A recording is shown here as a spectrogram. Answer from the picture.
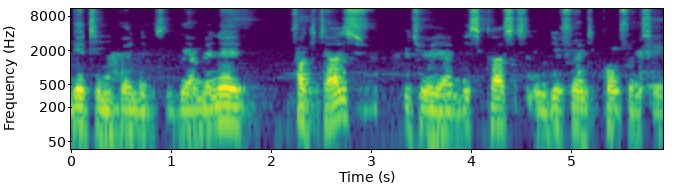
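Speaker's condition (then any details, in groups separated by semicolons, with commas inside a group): No condition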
